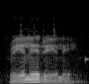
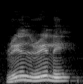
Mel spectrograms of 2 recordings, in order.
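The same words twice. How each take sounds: First: "Really, really." lower and settled, a firm statement; affirming really really. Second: Both words lifted higher in doubt, "Really, really?" rising in disbelief; questioning really really. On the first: P reassuring Oliver, settled and affirming. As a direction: answer "Really, really." calmly as a fact. P answers Oliver's double-check. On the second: Oliver doubting P's answer, asking it higher. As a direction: ask "Really, really?" as an eager double-check. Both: Acted.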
